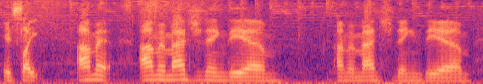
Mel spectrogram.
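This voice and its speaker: A man co-hosts a game stream, chatting casually and reading viewer comments aloud in a mid-pitched voice. Faint game music plays behind him. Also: level tone, normal speed. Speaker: co-host. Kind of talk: casual chat.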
